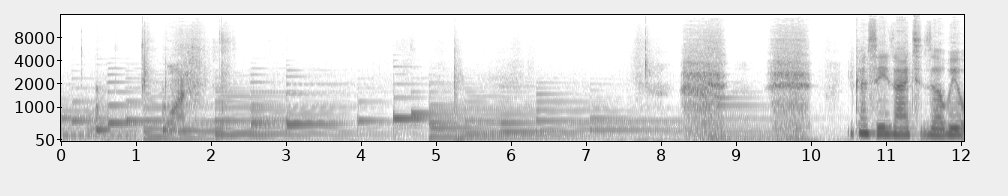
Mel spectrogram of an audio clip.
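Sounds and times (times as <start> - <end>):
soft piano background music: 0.0 - 12.0.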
